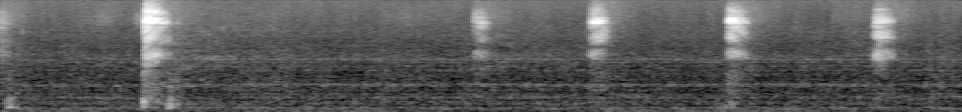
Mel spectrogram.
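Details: A cat gives five short, sharp, hissing hacks about a second apart while coughing up a hairball.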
